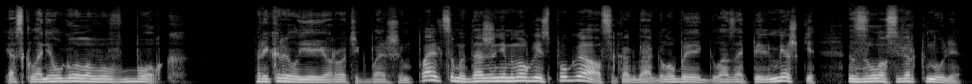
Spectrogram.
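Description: A man's voice: medium pitch, a little slow, warm tone, no room sound. Man narrating an audiobook, dry sound. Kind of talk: first-person audiobook narration.

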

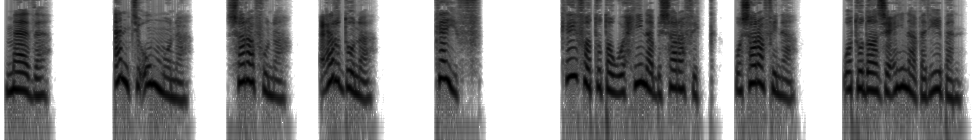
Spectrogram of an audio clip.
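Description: A woman reading an audiobook voices outraged grown daughters who shout accusations at their mother. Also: a little high, sing-song, moderate pace, pauses often, no echo, clean studio sound.

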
